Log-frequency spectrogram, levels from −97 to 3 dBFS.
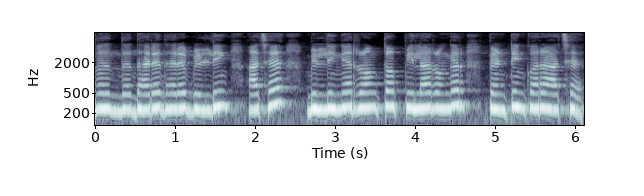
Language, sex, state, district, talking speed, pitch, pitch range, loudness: Bengali, female, West Bengal, Purulia, 135 wpm, 250 Hz, 240-265 Hz, -12 LUFS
